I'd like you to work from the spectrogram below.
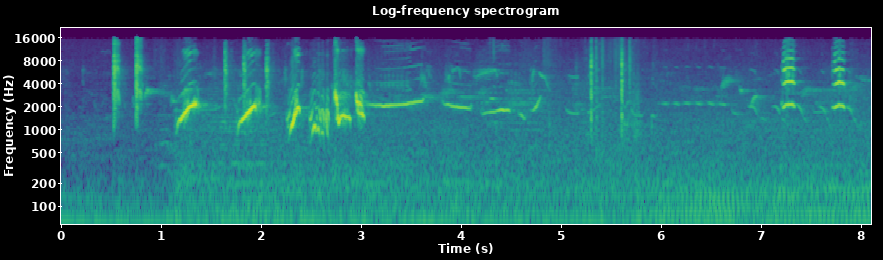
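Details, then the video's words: White-rumped shama delivering a many-voiced provoking fight song with continuous clicking and tail flicks; loud rising whistled notes in quick succession, sharp clicks interspersed, a drawn-out whistle, then a pause before two short ringing phrases near the end. "Chòe lửa kích lửa CỰC HAY-NHIỀU GIỌNG ,tạch liên tục đập đuôi kích chòe lửa lên lửa hót đấu"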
